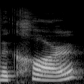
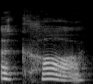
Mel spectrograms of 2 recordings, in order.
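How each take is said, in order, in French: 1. Le R final est doux mais reste audible. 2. Le R final n'est pas prononcé du tout. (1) "mais bien I have a car pour un accent plutôt américain" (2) "a car pour un accent plutôt britannique"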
